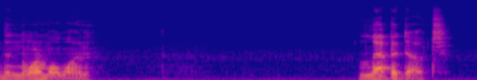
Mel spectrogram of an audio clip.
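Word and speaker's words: Lepidotes: Lepidote. Emphasize the lep.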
